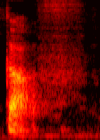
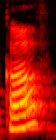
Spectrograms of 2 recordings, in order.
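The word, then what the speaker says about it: كاف: It is qaf and kaf. Qaf and kaf. Qaf and kaf are both pronounced from the root of the tongue.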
